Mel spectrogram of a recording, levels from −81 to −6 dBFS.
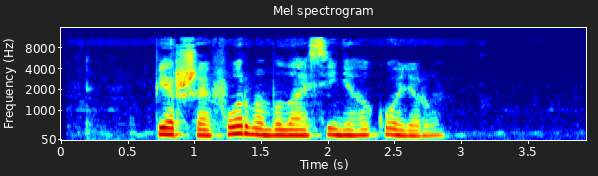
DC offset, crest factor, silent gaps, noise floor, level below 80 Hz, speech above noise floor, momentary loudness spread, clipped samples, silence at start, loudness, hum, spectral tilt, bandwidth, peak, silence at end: under 0.1%; 16 dB; none; -61 dBFS; -58 dBFS; 46 dB; 9 LU; under 0.1%; 0.7 s; -16 LUFS; none; -6 dB/octave; 11.5 kHz; 0 dBFS; 1.05 s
